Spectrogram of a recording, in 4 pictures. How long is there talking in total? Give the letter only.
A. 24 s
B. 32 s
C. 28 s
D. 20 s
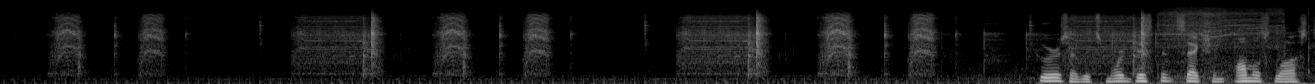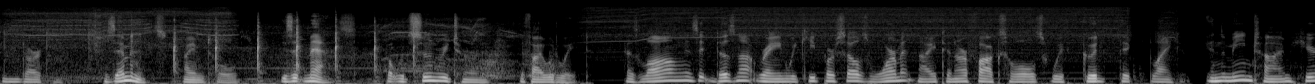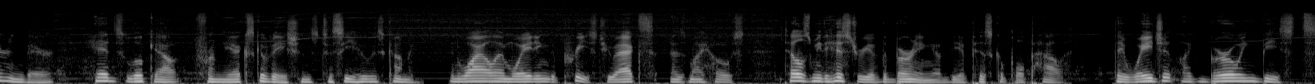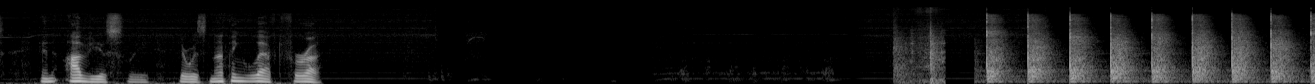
B.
